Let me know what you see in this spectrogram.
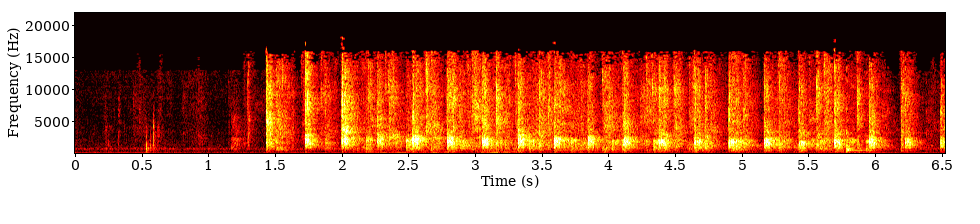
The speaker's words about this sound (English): You see, if you're going to applaud after every poem, then if you don't applaud, then I'm going to have to tear that poem from the book. disown it, so we need to be careful.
